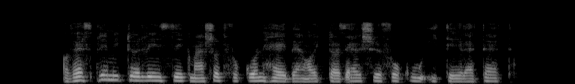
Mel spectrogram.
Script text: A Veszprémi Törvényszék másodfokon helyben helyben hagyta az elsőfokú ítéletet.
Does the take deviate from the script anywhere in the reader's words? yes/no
yes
